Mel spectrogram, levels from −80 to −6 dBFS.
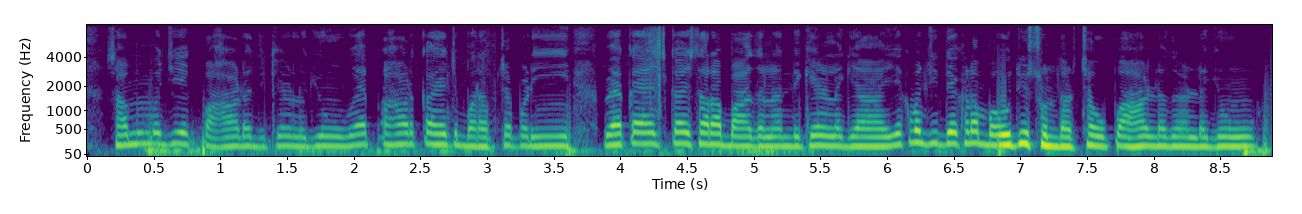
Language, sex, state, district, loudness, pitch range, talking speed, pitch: Hindi, male, Uttarakhand, Uttarkashi, -23 LUFS, 170-200 Hz, 215 wpm, 175 Hz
